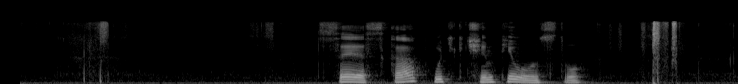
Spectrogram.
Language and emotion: Russian, neutral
